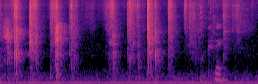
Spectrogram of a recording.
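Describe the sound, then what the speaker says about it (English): A tarot deck shuffled in rapid bursts of riffling card flicks, close and crisp, with a steady low hum running underneath. "One more shuffle."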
